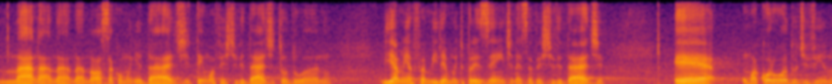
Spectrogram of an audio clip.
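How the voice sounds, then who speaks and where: Noticeable background noise sits under a woman with a fairly low pitch, who talks at a moderate pace with ordinary pitch variation. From northern Brazil, Pará. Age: 60s. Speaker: Afro-Brazilian religious cook and researcher. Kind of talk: podcast interview.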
